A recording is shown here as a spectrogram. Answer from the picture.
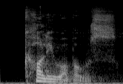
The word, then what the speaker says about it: collywobbles: Let's look at the pronunciation. Colly, colly, wa, wa, balls, balls. Collywobbles. Before going up to do a speech in front of the whole school, I got the collywobbles.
